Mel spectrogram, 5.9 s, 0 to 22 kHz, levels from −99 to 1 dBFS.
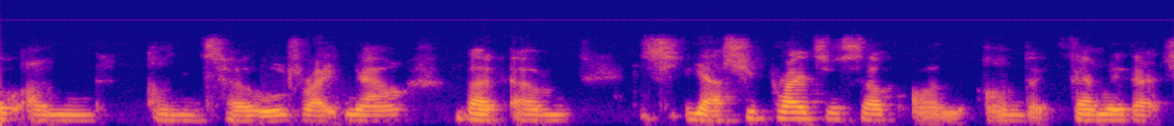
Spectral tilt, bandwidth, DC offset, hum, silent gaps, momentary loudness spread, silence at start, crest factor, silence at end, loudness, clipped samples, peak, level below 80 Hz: -6 dB/octave; 7.6 kHz; under 0.1%; none; none; 11 LU; 0 s; 18 dB; 0 s; -27 LUFS; under 0.1%; -8 dBFS; -64 dBFS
